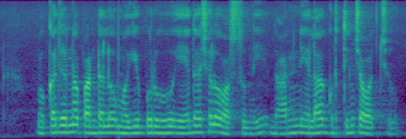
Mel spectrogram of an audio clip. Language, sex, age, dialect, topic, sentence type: Telugu, male, 18-24, Telangana, agriculture, question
